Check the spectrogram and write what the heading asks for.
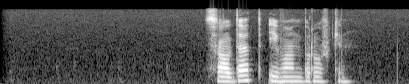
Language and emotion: Russian, neutral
